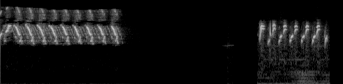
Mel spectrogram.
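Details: European goldfinch from Algeria delivering a fast, even trill of bright, ringing high notes for over a second, a pause, then a shorter, similar trill in a quiet setting.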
